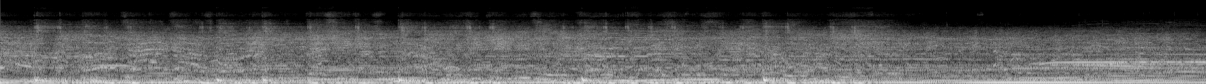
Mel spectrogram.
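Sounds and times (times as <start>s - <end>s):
low bass drone: 0.0s - 12.0s.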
